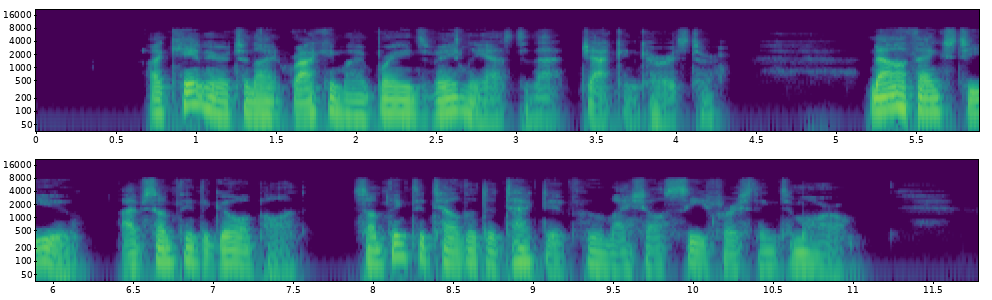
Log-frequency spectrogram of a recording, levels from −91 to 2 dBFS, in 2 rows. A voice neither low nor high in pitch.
No: very low, 85 Hz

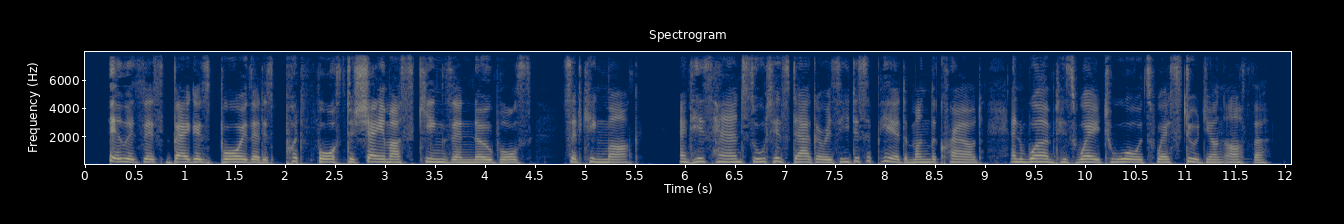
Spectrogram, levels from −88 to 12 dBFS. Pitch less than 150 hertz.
No: high, 200 Hz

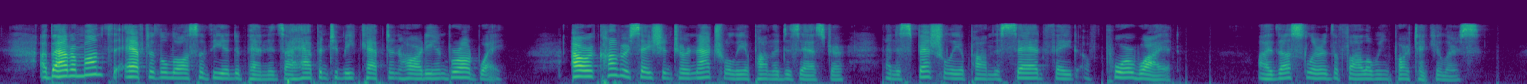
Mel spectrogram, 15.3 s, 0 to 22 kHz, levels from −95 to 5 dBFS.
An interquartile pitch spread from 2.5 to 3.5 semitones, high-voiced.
No: average, 4.2 semitones; high, 195 Hz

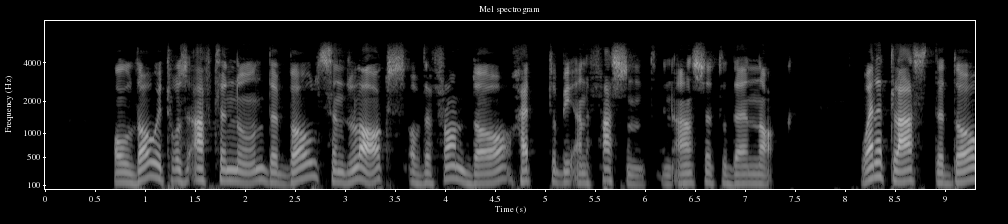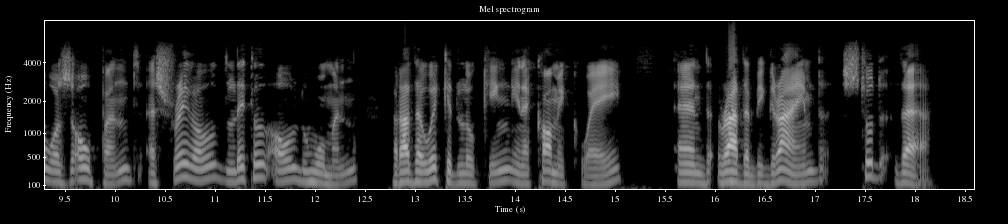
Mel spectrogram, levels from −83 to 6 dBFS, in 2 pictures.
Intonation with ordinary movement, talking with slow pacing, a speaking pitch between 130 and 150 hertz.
No: average, 4.2 semitones; average, 145 wpm; low, 135 Hz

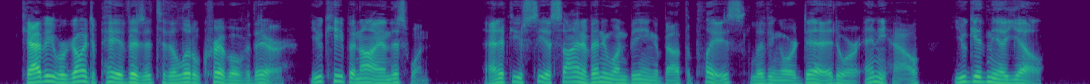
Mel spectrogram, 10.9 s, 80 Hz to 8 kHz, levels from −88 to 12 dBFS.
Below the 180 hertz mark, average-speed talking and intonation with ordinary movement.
No: medium, 140 Hz; fast, 230 wpm; average, 4.7 semitones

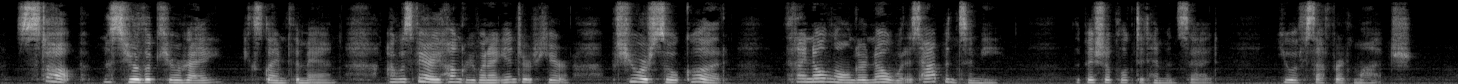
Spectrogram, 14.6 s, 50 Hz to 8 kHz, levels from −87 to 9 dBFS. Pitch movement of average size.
Yes: average, 3.9 semitones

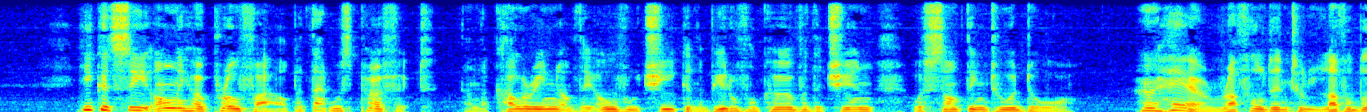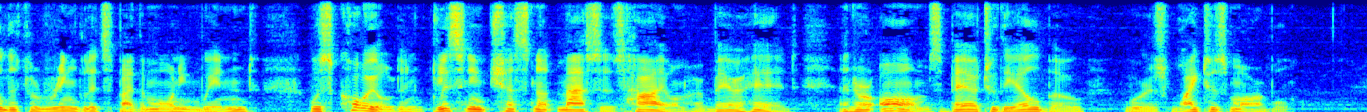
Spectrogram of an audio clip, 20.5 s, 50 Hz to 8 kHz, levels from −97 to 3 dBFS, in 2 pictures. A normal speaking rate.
Yes: average, 180 wpm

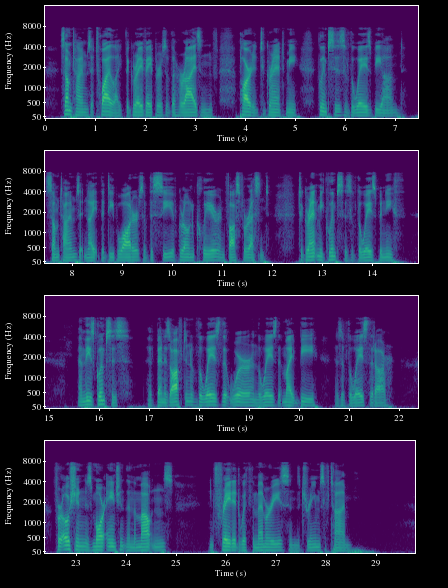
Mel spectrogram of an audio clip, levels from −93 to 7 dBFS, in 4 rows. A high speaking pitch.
No: low, 100 Hz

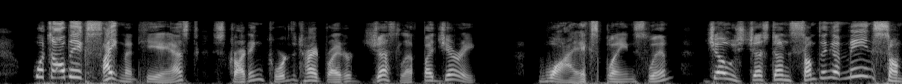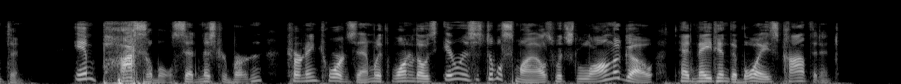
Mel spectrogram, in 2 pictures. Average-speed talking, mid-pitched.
Yes: average, 155 wpm; medium, 155 Hz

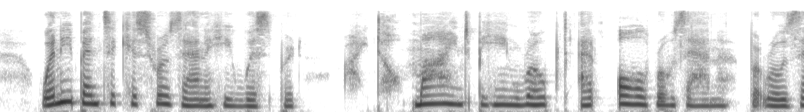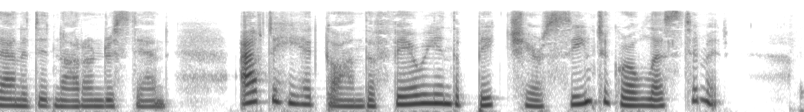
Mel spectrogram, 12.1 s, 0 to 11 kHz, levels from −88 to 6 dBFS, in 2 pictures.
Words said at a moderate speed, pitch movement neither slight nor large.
Yes: average, 180 wpm; average, 4.9 semitones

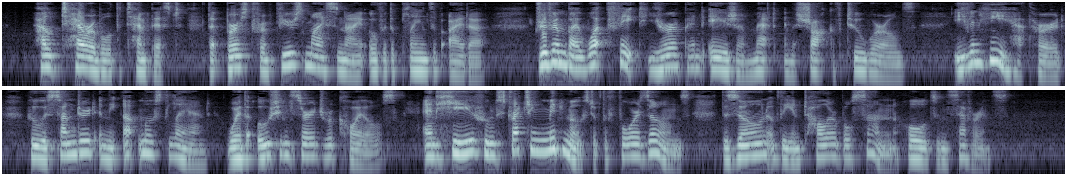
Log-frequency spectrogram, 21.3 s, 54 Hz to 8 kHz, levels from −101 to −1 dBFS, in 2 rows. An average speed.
Yes: average, 175 wpm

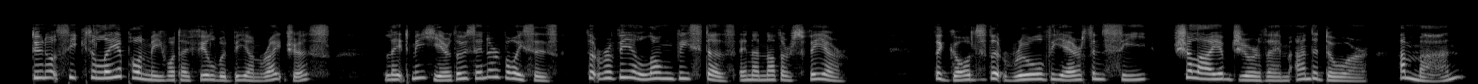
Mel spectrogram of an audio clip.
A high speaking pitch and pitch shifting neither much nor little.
No: high, 225 Hz; wide, 5.8 semitones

